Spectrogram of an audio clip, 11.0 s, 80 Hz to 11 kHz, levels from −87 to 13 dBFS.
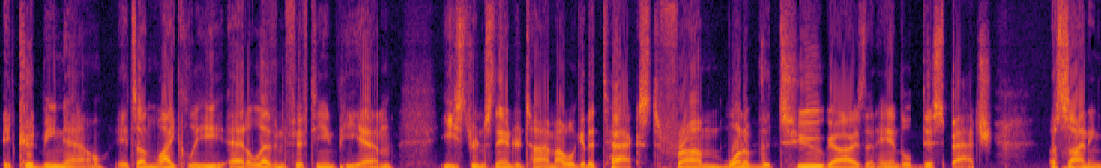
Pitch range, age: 85-100 Hz, 40-59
